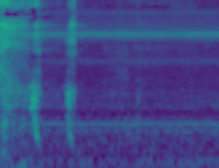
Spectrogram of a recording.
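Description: A person's short cough-like bursts: one at the start, then two quick sharp ones within the first second, each dropping in pitch. Steady cricket chirping carries on underneath.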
